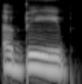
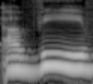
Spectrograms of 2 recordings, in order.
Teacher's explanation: That word Abib is the ancient way to say it, but in modern Hebrew they say Aviv with a V.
